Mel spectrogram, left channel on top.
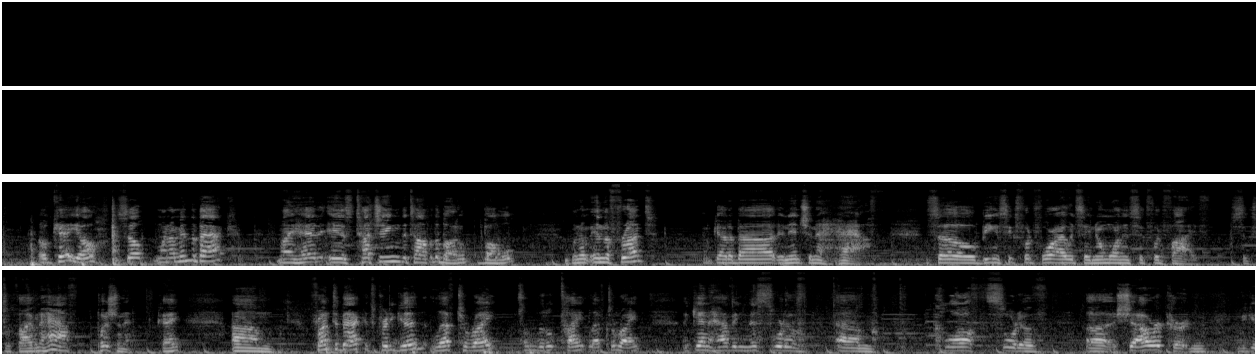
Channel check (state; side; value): silent; left; 58 dB below the other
